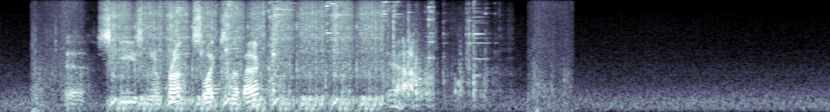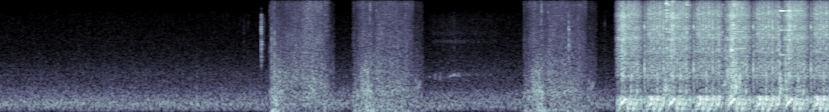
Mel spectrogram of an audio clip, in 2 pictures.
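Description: A pneumatic impact wrench whirs and rattles loudly as it spins off wheel nuts.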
